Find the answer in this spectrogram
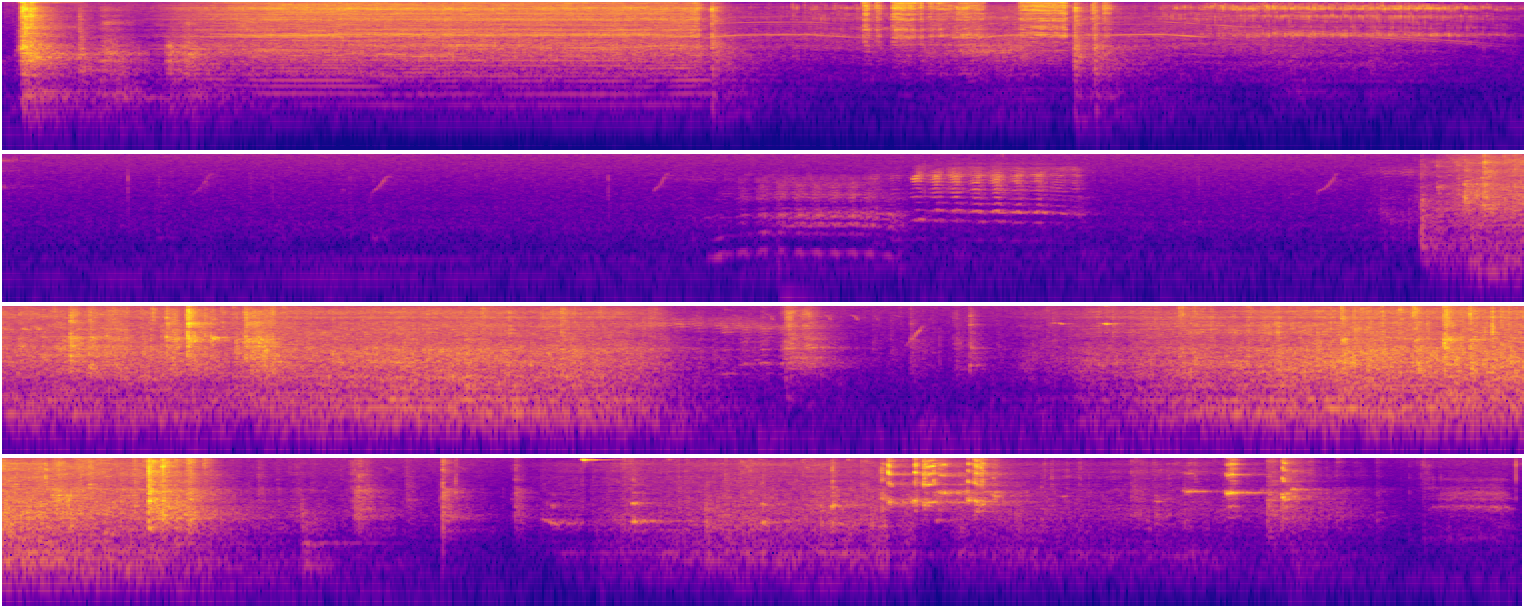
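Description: A corrugated sheet-metal barn door rolling on pulley-wheel rollers along an aluminum angle track, in two passes of about three seconds each in the second half. Before that, a goat bleats once with a wavering call, and metal hardware clanks near the start.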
